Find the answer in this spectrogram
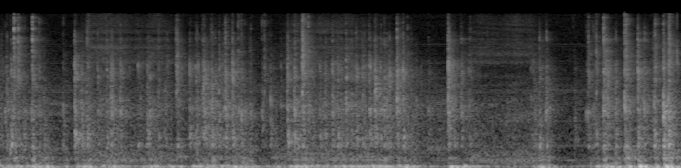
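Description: Computer keyboard typing: a run of faint, irregular keystrokes with a couple of brief pauses.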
